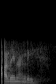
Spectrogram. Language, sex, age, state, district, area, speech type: Telugu, female, 30-45, Telangana, Karimnagar, rural, conversation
